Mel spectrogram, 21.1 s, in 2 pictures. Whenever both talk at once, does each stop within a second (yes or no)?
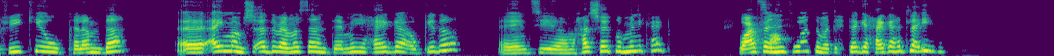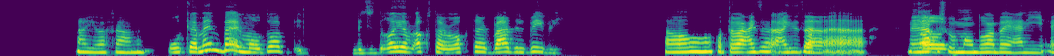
yes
